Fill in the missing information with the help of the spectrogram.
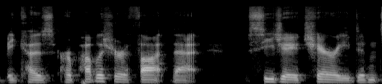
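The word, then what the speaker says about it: C. J. Cherryh: Apparently, for the record too, because I used to think it was like Shara or something, but the H is silent because her publisher thought that CJ Cherry didn't sound enough like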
